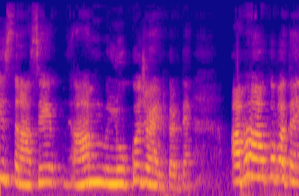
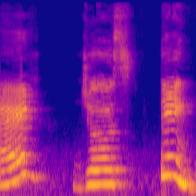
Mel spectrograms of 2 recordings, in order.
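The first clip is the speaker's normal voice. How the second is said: stretched very slowly while writing; drawn-out word; much slower than usual. Shown as a demonstration. Teacher writing shorthand for students, word stretched slowly. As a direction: draw the word out as you write it. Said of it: "teacher sounds the word out while writing".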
